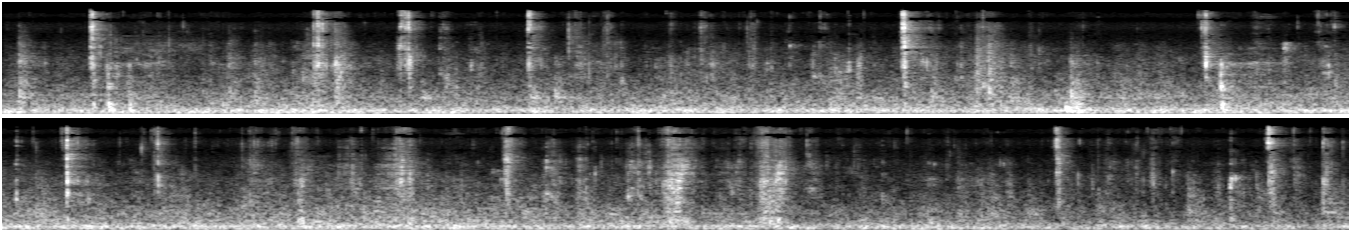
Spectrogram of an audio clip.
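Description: Close-up eating sounds of biting and chewing kernels off a buttered corn on the cob: irregular crisp clicks and smacks, a few a second, over a low steady hum.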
